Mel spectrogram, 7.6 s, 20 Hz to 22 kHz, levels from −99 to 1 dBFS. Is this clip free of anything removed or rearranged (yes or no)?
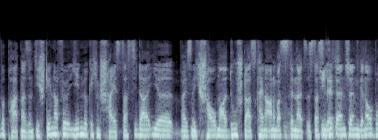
yes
